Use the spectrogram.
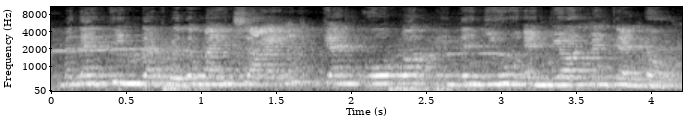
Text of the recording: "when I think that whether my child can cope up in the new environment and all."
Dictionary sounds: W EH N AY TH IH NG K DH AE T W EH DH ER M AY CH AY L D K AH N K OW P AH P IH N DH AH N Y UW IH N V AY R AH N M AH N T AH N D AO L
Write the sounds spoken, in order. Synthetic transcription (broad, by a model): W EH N AY T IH NG K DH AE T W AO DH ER M AY CH AY L D K AH N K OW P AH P IH N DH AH N Y UW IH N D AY AH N M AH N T AH N D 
